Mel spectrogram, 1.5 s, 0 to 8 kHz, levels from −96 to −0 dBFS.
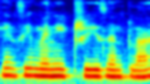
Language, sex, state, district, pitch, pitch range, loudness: English, female, Karnataka, Bangalore, 195 Hz, 190-205 Hz, -12 LUFS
